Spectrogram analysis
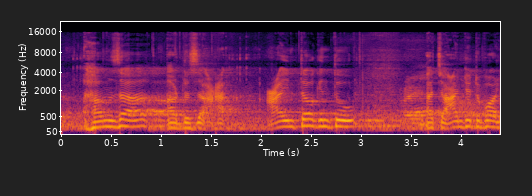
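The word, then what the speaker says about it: عين: আর আইনটা হচ্ছে হলকের এই মধ্যখানে আইন আইন, আবার বলেন আইনের একক কি আইনের একক কি, আবার বলেন আবার সবাই মিলে আইনের একক কি কেমন।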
